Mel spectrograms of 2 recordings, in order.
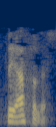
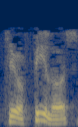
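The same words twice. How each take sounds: First: The name is said in a local English pronunciation. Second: The name is said in a Greek-style pronunciation. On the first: "I have to say it like you guys would say it here" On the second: "Really, it's Theophilus, but I couldn't say it that way"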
